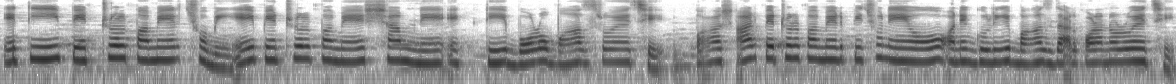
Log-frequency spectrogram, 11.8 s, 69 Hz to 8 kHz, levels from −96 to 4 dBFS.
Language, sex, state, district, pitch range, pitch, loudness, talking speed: Bengali, female, West Bengal, Malda, 240-280 Hz, 255 Hz, -23 LUFS, 125 wpm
